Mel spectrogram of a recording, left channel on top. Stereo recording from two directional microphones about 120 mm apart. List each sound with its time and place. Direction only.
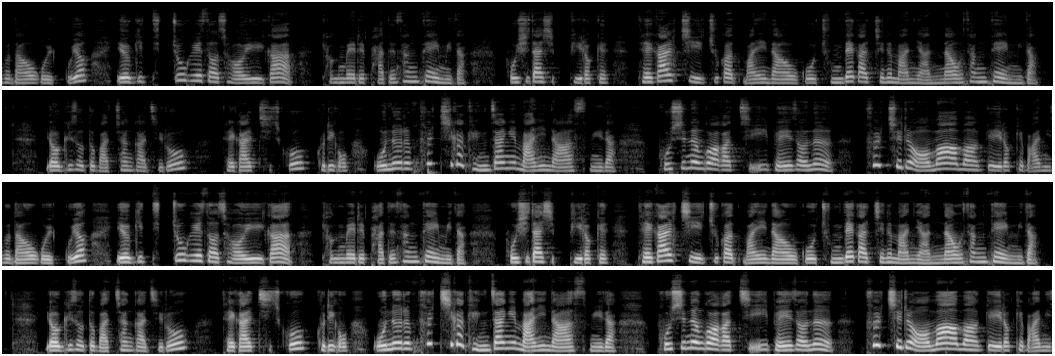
0.0 s a woman's voice: 40° right (ahead or behind)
